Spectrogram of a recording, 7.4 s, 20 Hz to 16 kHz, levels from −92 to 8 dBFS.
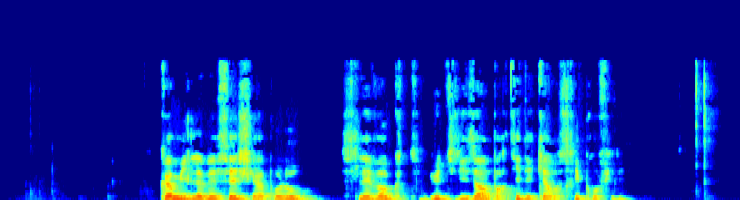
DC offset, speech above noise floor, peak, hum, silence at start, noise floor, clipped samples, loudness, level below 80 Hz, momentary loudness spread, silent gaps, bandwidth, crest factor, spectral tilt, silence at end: under 0.1%; 62 dB; -2 dBFS; none; 1.6 s; -82 dBFS; under 0.1%; -20 LUFS; -54 dBFS; 22 LU; none; 11.5 kHz; 20 dB; -6.5 dB/octave; 1.15 s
